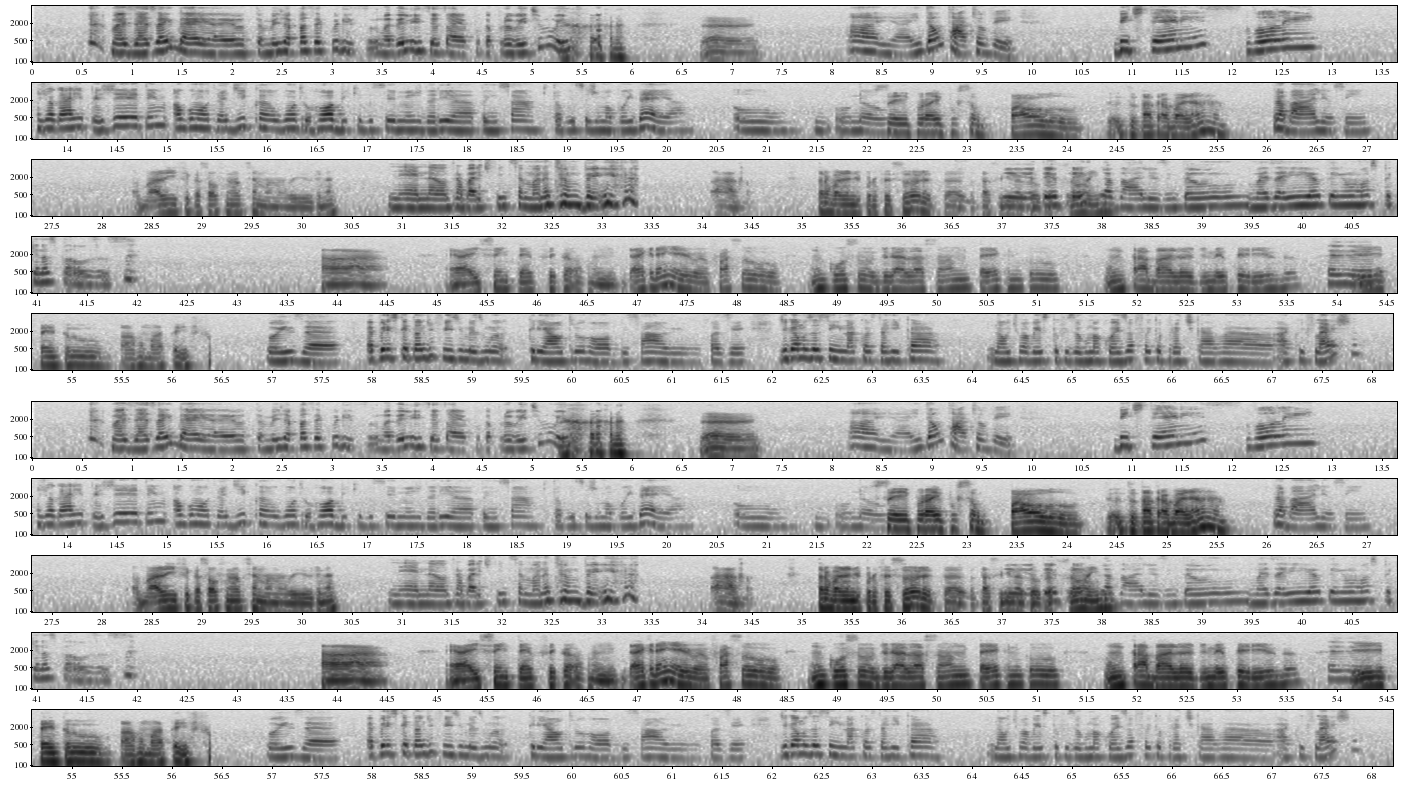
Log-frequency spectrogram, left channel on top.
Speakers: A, on the left; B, on the right.
A: Mas essa é a ideia. Eu também já passei por isso. Uma delícia essa época. Aproveite muito.
B: <laughs> É, não
A: Ai, ai. Então tá, deixa eu ver. Beach tênis, vôlei, jogar RPG. Tem alguma outra dica, algum outro hobby que você me ajudaria a pensar que talvez seja uma boa ideia? Ou, ou não?
B: sei, por aí por São Paulo, tu, tu tá trabalhando?
A: Trabalho, sim.
B: Trabalha e fica só o final de semana livre, né?
A: É, não, trabalho de fim de semana também.
B: Ah, trabalhando de professora? Tá,
A: <laughs>
B: tá seguindo
A: Sim,
B: a tua
A: eu tenho
B: profissão
A: três
B: ainda?
A: trabalhos, então. Mas aí eu tenho umas pequenas pausas. <laughs>
B: Ah. É, aí sem tempo fica ruim. É que nem eu, eu faço um curso de graduação, um técnico, um trabalho de meio período
A: Uhum.
B: e tento arrumar tempo.
A: Pois é. É por isso que é tão difícil mesmo criar outro hobby, sabe? Vou Fazer. Digamos assim, na Costa Rica, na última vez que eu fiz alguma coisa foi que eu praticava arco e flecha,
